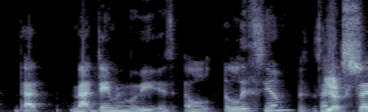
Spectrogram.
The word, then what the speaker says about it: Elysium: So I had read that I'm pronouncing that Matt Damon movie is Elysium.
